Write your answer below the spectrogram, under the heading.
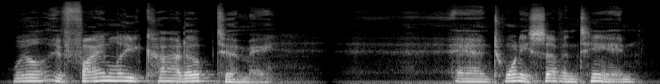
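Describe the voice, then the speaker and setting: A man talks very slowly in a fairly high, somewhat breathy voice. His pitch varies in an ordinary way. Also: long, frequent pauses. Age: 70s. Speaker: retired audio engineer. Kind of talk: casual personal talk to camera.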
